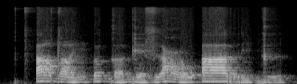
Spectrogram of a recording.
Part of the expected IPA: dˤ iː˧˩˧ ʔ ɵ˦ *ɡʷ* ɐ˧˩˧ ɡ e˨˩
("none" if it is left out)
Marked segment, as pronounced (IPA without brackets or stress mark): ɡ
